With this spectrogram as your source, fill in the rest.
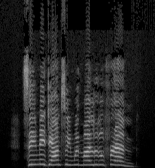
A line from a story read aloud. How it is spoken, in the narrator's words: cried Pippi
